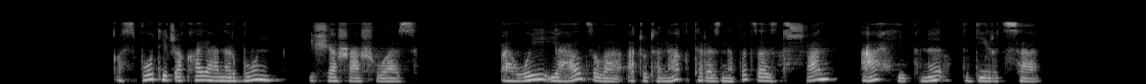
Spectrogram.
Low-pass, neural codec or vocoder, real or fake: 7.2 kHz; none; real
